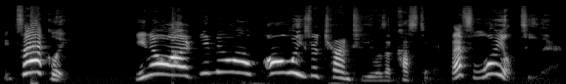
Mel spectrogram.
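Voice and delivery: high, loud and fast eager pitch; eager salesman. Acted. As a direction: oversell your loyalty brightly. Player hams up eager customer.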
